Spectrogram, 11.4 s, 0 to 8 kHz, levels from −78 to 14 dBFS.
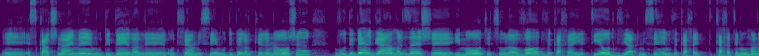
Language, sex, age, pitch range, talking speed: Hebrew, male, 30-49, 140-195 Hz, 150 wpm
